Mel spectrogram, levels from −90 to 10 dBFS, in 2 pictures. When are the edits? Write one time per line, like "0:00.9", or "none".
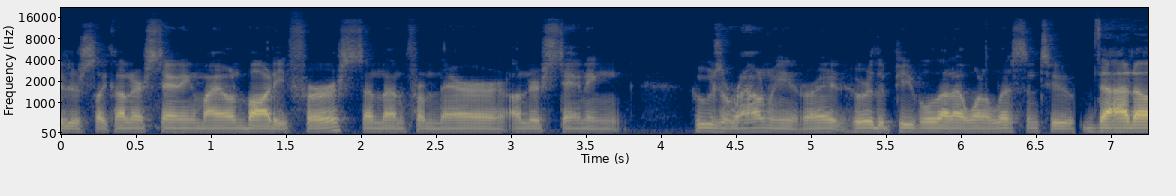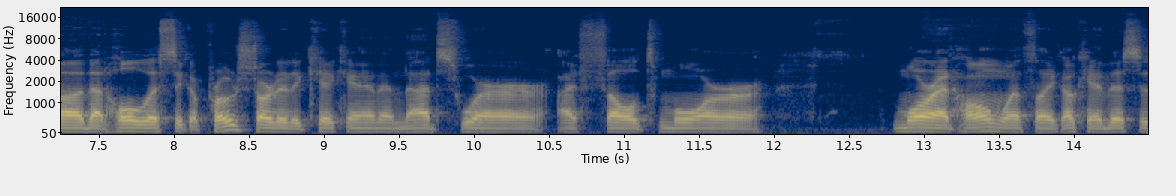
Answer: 0:06.8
